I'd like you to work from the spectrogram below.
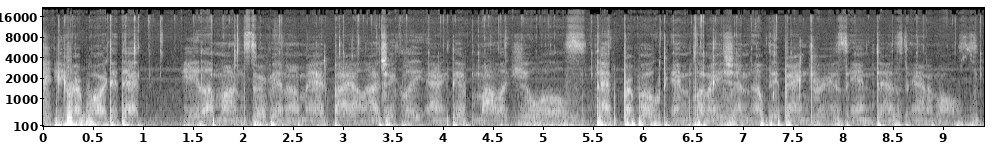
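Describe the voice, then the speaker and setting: A whisper proceeds at a moderate pace with noticeable background noise behind it. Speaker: ASMR creator. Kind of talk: reading aloud. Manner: whispering.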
